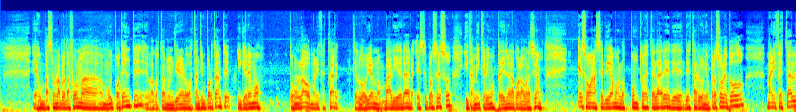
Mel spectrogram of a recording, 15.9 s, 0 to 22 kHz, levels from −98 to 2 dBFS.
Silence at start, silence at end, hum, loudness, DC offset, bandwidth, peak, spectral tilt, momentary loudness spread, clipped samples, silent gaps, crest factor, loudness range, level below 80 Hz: 0 s; 0 s; none; -15 LUFS; under 0.1%; 15 kHz; -4 dBFS; -7 dB/octave; 7 LU; under 0.1%; none; 10 dB; 2 LU; -32 dBFS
